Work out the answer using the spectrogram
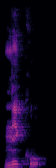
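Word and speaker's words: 猫: Par exemple, le chat, en japonais, ça se prononce neko. Donc, vous entendez bien, le nez est plus haut que le ko, neko.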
